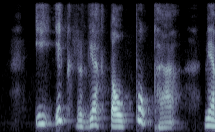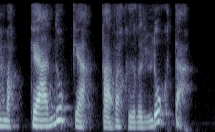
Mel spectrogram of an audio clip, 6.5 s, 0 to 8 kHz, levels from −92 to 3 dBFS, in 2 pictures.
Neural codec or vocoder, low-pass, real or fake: codec, 24 kHz, 3 kbps, HILCodec; 7.2 kHz; fake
